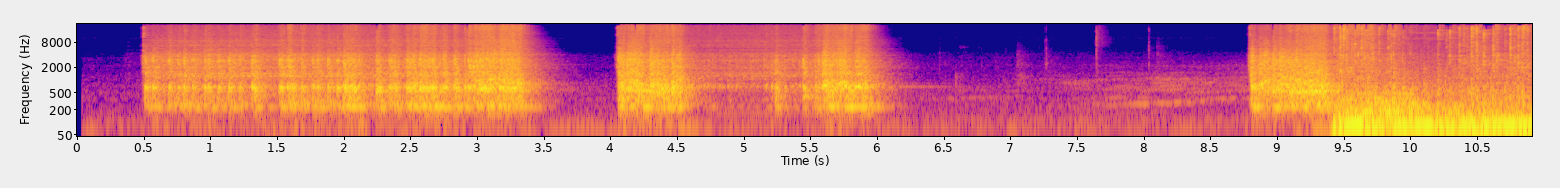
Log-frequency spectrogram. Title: hard start 1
